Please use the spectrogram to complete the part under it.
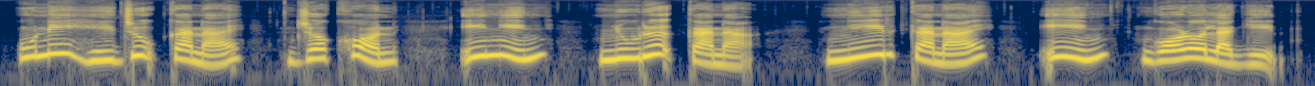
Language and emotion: Santali, neutral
